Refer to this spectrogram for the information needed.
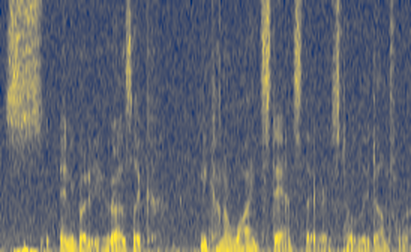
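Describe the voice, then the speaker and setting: Young guy rambling quietly about his music, raspy low voice, lots of "like". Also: steady tone, fairly quick. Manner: rambling, many fillers, thinking aloud. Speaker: music producer streaming. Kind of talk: casual talk while making music. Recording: home recording with audible hiss.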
